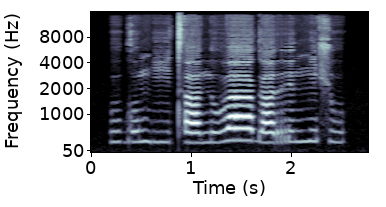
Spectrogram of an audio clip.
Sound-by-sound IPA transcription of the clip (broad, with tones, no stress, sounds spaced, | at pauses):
u˨ ɡ o˨˦ ŋ iː˨ tʰ a˨ n ʊ˨ β aː˦ ɡ a˨ r ɪ˦ ŋ ĩ˦ ʃ u˨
